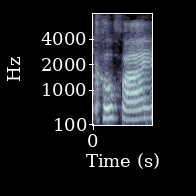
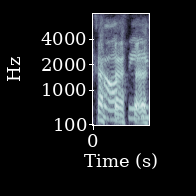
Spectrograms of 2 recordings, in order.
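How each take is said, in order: First: The name does not sound like the word coffee. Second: The name sounds just like the word coffee. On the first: The speaker calls it wrong. "keep wanting to call it Ko-fi" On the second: The speaker calls it right. "I've been told it's coffee"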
